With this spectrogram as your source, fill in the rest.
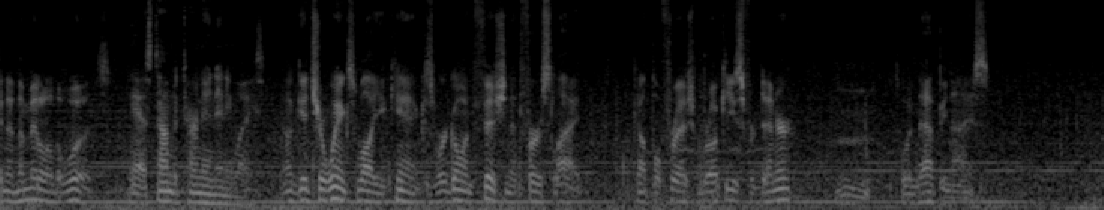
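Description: A man speaks in a gruff, drawling voice.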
